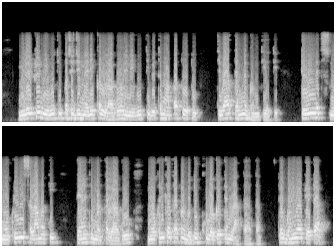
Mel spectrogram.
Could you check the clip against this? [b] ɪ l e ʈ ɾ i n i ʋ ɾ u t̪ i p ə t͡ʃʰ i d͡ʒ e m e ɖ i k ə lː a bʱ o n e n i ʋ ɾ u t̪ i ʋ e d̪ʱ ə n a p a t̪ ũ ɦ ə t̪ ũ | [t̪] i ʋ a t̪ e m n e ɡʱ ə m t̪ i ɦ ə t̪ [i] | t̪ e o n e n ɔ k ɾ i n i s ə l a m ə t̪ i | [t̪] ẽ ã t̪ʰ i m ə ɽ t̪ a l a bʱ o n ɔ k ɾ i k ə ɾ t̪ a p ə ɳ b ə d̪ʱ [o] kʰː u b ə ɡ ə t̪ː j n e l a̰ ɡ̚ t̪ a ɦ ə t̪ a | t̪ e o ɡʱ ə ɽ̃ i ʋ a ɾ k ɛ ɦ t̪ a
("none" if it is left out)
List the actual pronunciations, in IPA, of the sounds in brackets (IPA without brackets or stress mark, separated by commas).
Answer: m, t̪, i, t̪, u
